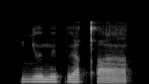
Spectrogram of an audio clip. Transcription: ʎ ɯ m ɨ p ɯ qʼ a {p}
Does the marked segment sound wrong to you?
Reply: yes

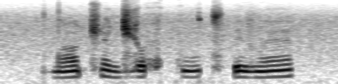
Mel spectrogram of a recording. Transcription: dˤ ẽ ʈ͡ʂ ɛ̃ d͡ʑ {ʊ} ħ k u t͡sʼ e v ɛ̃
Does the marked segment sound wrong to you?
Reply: yes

